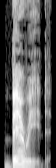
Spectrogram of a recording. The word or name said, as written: buried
